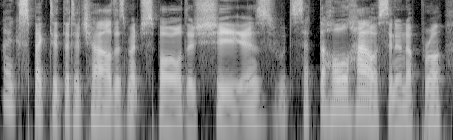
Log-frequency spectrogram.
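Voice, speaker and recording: A man voicing a stern, disapproving storybook headmistress with a sharp manner. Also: on the low side, a little fast, no room sound, studio quality, close to an everyday voice.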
